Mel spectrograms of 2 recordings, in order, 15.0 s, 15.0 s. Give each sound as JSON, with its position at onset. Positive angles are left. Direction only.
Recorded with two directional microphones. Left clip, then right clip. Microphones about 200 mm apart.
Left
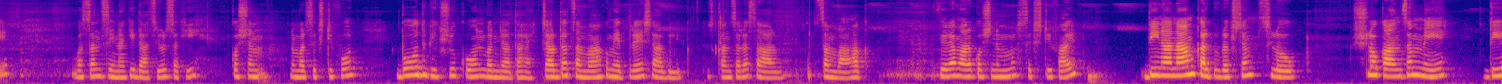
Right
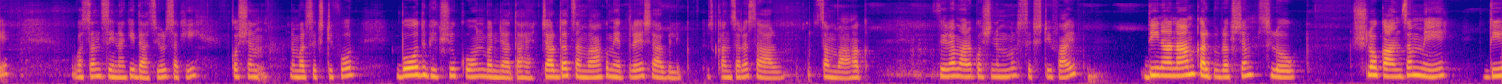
{"t": 0.0, "sound": "speech", "side_deg": -35}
